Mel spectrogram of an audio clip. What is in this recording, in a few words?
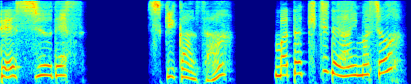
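WIN Japanese, Voice; GF Alarm; Kord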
